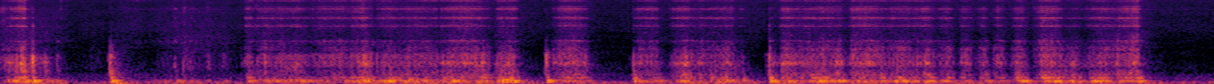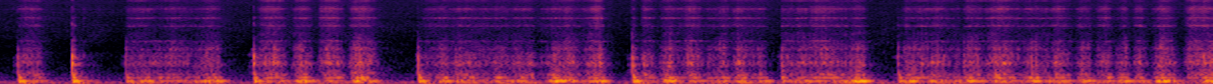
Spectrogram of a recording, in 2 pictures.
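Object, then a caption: Small light-wood block scratched with a glass pen tip. A small, solid light-wood cube, held by fingertips on a wooden gourd-shaped board, is scratched with the pointed tip of a glass dip pen. The result is a steady, raspy scraping with a low hum-like body, broken by brief silent gaps as the strokes stop and start.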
